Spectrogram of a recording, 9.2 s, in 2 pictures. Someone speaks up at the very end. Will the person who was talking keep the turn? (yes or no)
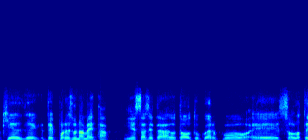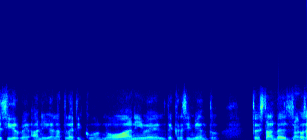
yes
